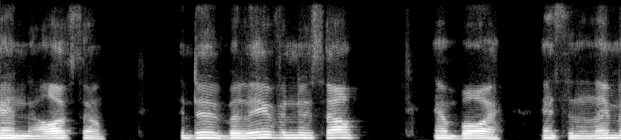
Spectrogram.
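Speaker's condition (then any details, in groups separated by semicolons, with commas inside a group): ALS; leg onset, affects walking, arms, hands, speech; diagnosed at 29, about two years since diagnosis; voice currently clear, considering voice banking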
